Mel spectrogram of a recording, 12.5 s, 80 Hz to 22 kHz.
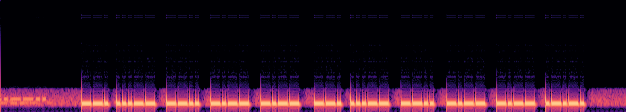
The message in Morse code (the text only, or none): G3ZYY G3ZYY <AR>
